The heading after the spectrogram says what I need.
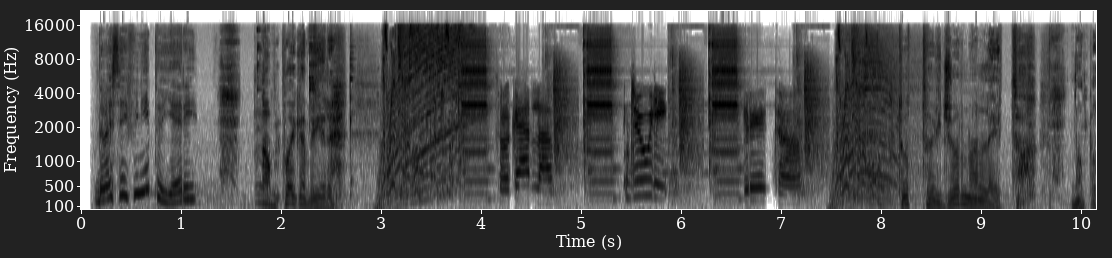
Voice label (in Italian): radio comunicati; età della voce: 30-50 - anni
